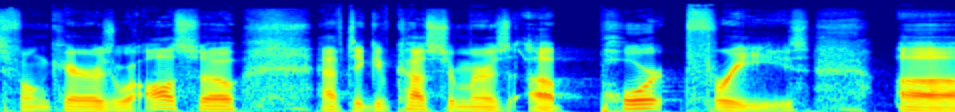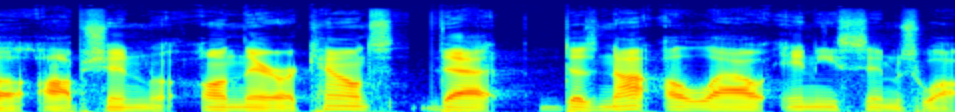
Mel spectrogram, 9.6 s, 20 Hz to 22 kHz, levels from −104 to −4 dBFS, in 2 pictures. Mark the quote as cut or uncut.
cut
